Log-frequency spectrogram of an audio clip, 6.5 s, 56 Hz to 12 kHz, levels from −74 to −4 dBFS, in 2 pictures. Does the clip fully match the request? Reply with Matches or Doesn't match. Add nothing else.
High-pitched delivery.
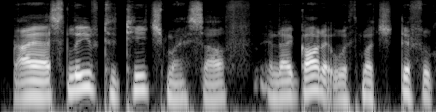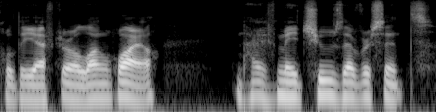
Doesn't match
